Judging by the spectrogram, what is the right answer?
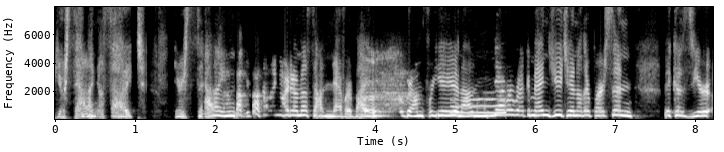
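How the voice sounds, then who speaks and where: A high, put-on character voice moves along at a fairly quick pace. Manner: scolding, accusing.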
